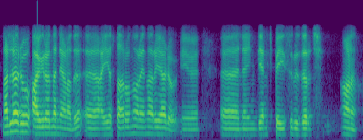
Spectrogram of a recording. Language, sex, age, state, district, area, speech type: Malayalam, male, 18-30, Kerala, Idukki, urban, conversation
